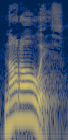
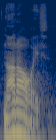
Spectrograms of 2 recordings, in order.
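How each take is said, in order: First: Loud, high, emphatic NOT always. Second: "Not always." dropped low and soft. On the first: Preacher correcting his congregation, loud and emphatic. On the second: Preacher repeating his point quietly, soft and low. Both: Shown as a demonstration.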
